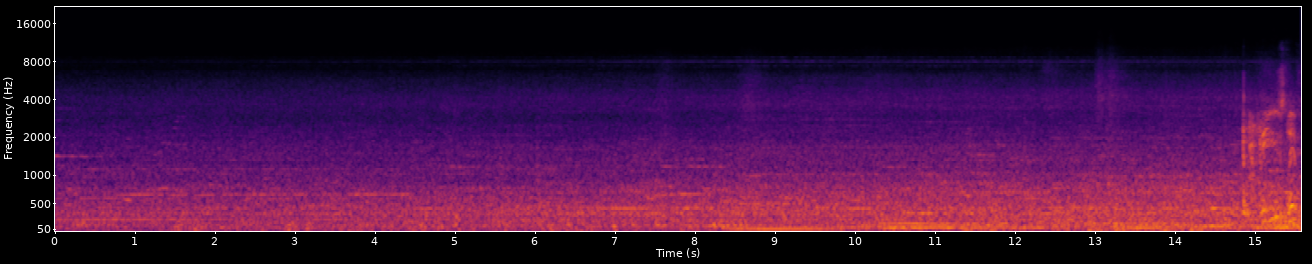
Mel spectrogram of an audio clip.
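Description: A ride car rumbles and clatters along its track, growing louder.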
